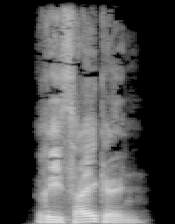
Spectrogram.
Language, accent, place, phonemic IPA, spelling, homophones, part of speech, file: German, Germany, Berlin, /ˌʁiˈsaɪ̯kl̩n/, recyceln, recyclen, verb, De-recyceln.ogg
- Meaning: to recycle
